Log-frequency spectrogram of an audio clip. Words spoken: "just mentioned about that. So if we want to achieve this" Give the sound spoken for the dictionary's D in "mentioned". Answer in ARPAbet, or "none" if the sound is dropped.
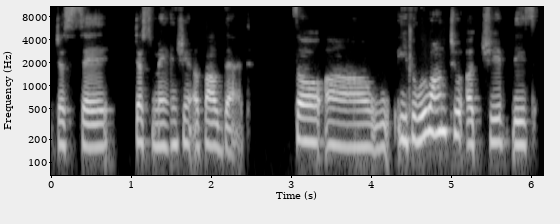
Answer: none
